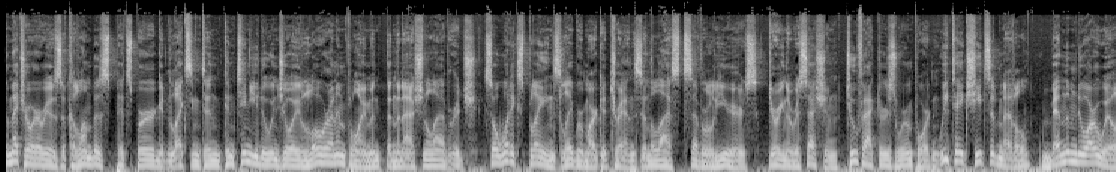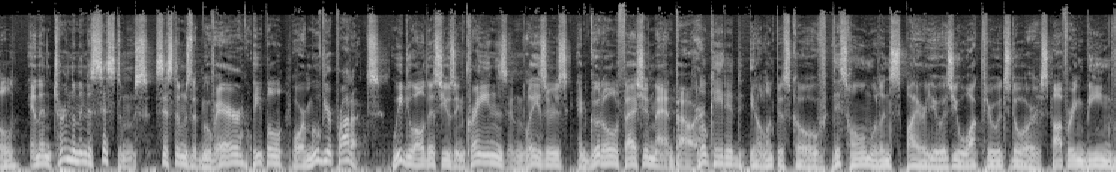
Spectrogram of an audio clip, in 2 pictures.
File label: Narration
